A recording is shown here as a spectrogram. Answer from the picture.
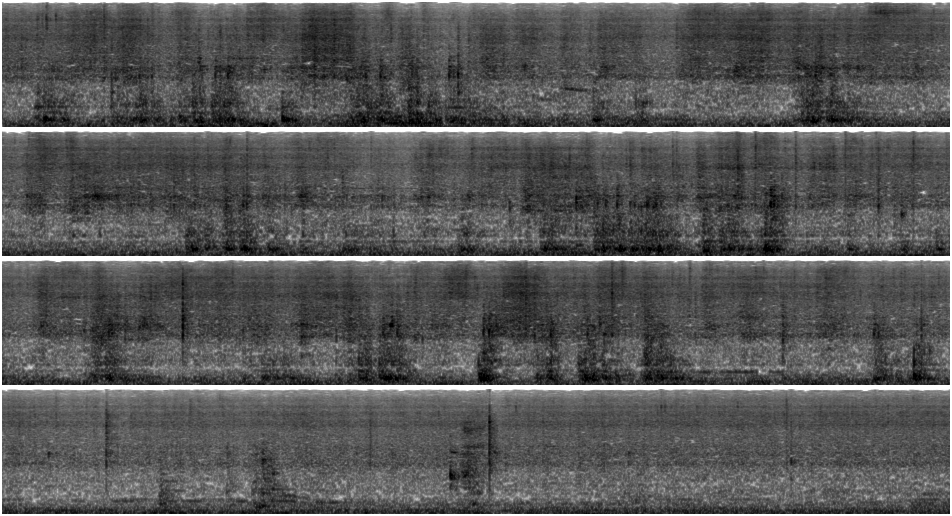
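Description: Chopped onions and peppercorns sizzling in a stainless steel wok while a spatula stirs them, scraping and knocking against the pan. The stirring stops about three quarters of the way through, leaving just the steady sizzle.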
